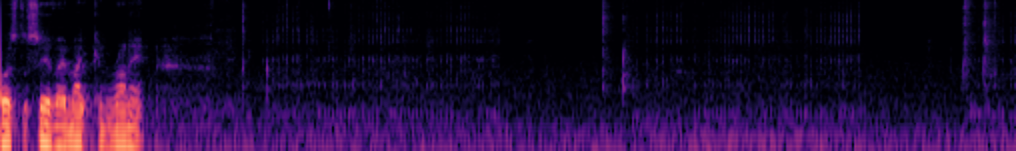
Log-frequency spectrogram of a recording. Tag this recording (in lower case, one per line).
speech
